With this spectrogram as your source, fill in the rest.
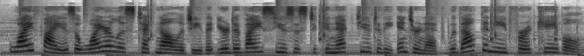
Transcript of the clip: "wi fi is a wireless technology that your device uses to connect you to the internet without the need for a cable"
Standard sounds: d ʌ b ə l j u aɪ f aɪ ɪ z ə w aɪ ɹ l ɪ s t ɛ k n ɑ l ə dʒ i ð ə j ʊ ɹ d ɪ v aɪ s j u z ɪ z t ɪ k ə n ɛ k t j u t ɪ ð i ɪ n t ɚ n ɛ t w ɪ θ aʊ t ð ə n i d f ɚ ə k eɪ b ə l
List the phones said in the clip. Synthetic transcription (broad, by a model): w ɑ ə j f aɪ ɪ z ə w aɪ ɹ l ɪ s t ɛ k n ɑ l ə dʒ i ð ə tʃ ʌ ɹ d ɪ v aɪ s j u z ɪ z t ɪ k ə n ɛ k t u t ɪ ð i ɪ n t ɚ n ɛ t w ɪ θ aʊ t ð ə n i d f ɚ ə k eɪ b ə l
